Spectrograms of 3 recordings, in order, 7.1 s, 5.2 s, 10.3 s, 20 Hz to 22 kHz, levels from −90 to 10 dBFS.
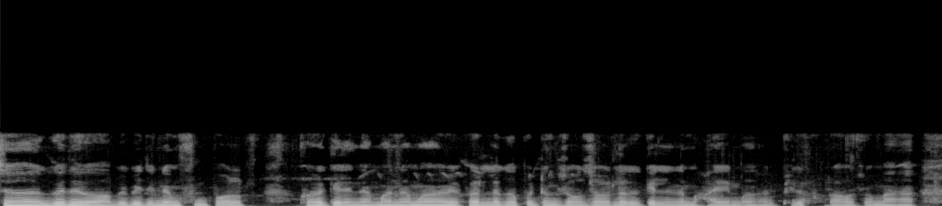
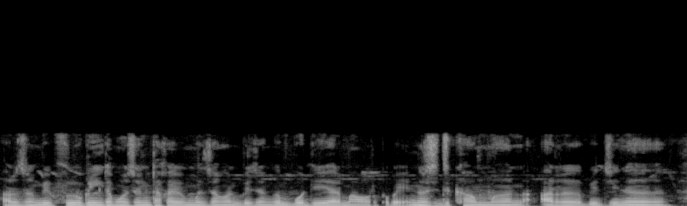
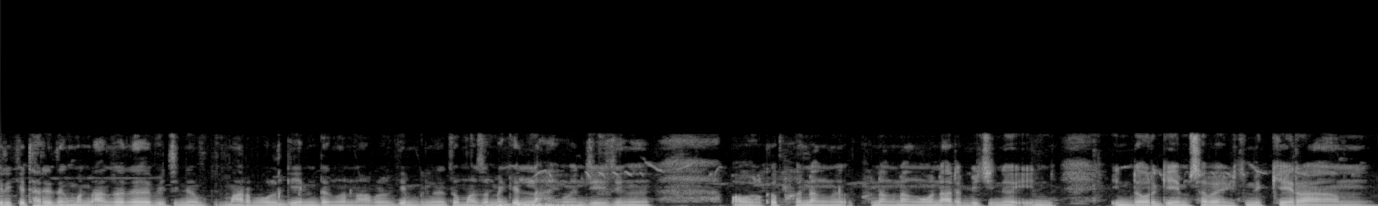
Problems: low volume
